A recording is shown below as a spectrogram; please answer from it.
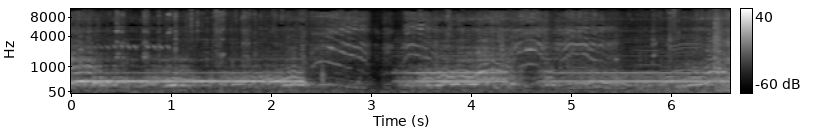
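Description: Electric drive motor and gearbox of an MN999 1/10-scale RC Land Rover Defender whining at a steady pitch under throttle. About two and a half seconds in, it cuts out with a falling whine, then picks back up under throttle less than a second later.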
